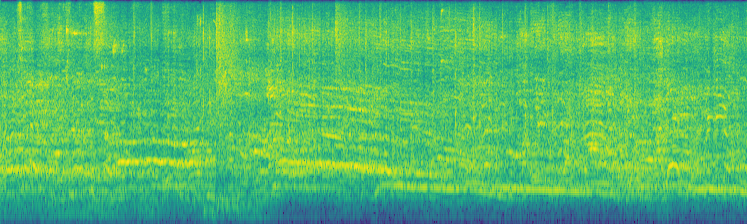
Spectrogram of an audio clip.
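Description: A crowd of spectators chants and sings loudly in a large echoing hall.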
